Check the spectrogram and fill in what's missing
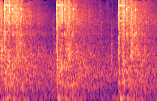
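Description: Enemies in the game Control fire guns in a few separated bursts, two stronger volleys and a third starting at the end, fairly faint under a steady rumble.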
